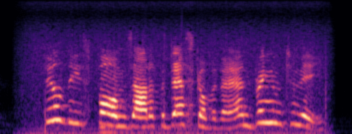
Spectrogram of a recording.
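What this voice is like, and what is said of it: Mid-Atlantic accent, part British part American. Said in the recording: “accent that was part British, part American. We sometimes think of it as the Mid-Atlantic accent... a great example of this accent”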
